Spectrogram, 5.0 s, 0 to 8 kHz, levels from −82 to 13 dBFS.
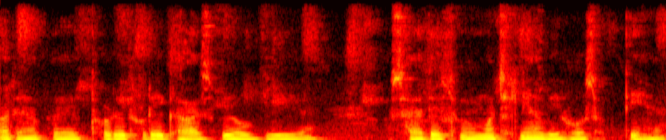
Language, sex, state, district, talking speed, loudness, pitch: Hindi, male, Uttarakhand, Tehri Garhwal, 180 wpm, -16 LUFS, 115 Hz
